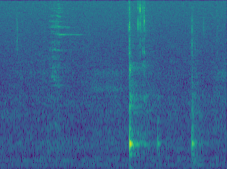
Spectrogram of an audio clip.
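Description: A sharp knock with a brief ring a little past halfway, then a lighter knock near the end: a chef's knife knocking against a plastic cutting board.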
